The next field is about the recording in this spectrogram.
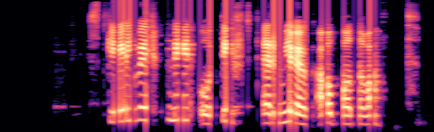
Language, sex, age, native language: Icelandic, female, 30-39, Icelandic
